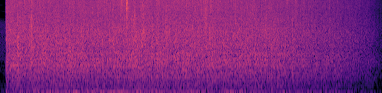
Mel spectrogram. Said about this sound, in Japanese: あれ、また雨か。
